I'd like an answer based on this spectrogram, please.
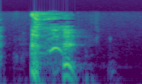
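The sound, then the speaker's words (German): Coughing from someone who has just choked on something: a short, harsh burst of two or three loud coughs, strong and alone, with faint breathing after. “Aber ich hab mich verschluckt.”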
